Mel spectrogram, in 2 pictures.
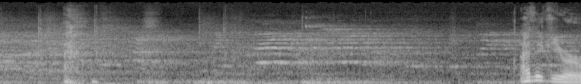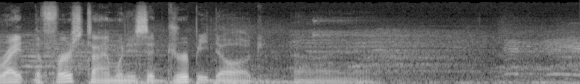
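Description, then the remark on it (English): A basketball bouncing on a court during a game involving the Badunga Dunks, a few sharp, hollow thumps at an uneven pace, mostly under steady conversation between people talking. “The Dunks put up a shot. It's no good. Hanma Boogie, nice rebound.”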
